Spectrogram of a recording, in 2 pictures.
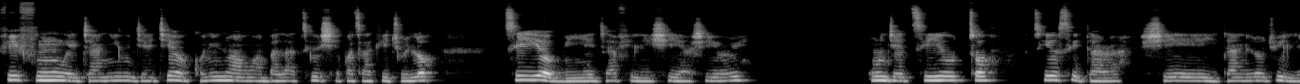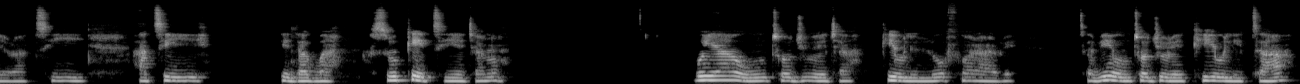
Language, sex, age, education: Yoruba, female, 15-29, secondary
